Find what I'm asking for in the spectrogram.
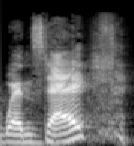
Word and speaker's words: Wednesday: And then also the word Wednesday, because again, same thing, right? We don't say it like it's written.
